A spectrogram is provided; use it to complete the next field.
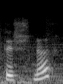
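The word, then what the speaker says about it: Titchener: method uh introspection methodology it is b pronounced as krishna but the spelling is e-i-t-c-h-e-n-e-r oh okay exactly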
